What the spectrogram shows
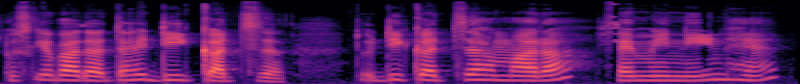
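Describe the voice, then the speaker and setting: A woman explains German words to learners, stretching each word out and repeating it for pronunciation. Her voice is bright and crisp, and she speaks slowly. The sound is close and dry, with no room around it. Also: a little high, steady tone, no echo. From India. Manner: drawn-out, careful word-by-word pronunciation drills. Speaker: German language teacher. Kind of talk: explaining vocabulary to learners, mixing Hindi and English.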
